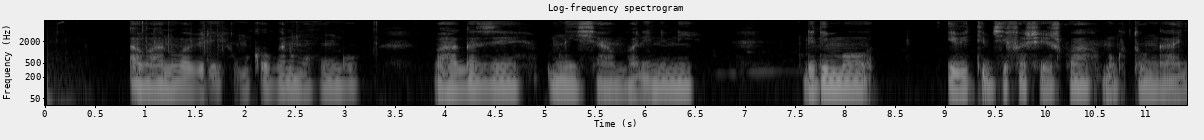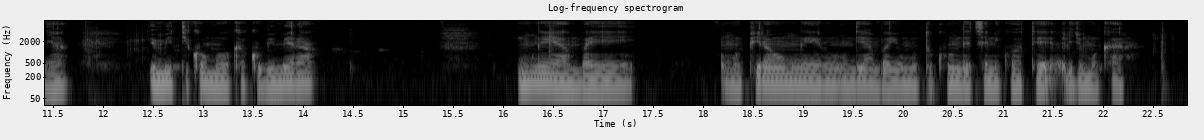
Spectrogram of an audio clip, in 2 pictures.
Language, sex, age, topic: Kinyarwanda, male, 25-35, health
